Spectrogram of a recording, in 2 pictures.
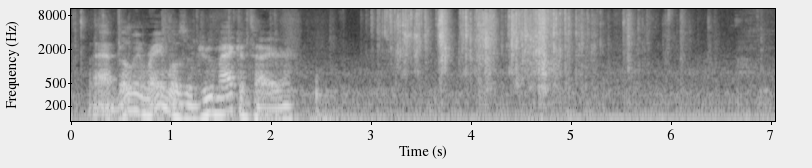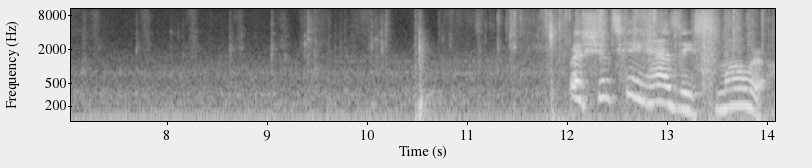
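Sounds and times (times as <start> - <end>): low steady hum: 0.0 - 14.0
cards brushing and flicking: 3.0 - 14.0.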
